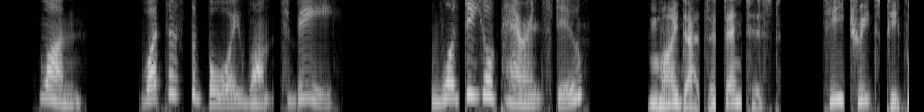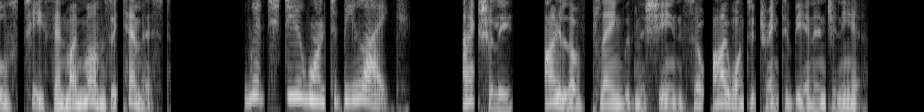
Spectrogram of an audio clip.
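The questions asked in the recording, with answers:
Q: What does the boy want to be?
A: An engineer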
